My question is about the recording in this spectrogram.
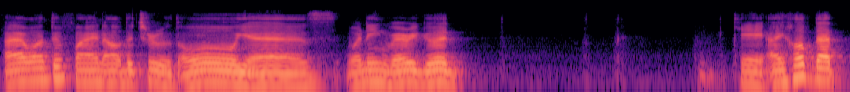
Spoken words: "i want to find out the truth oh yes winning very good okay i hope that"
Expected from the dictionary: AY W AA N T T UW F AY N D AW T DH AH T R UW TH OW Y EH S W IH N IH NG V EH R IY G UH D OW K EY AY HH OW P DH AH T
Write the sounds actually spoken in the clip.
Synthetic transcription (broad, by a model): AY W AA N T T UW F AY N D AW T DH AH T R UW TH OW Y EH S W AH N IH NG V EH R IY G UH D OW K EY AY HH OW P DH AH T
